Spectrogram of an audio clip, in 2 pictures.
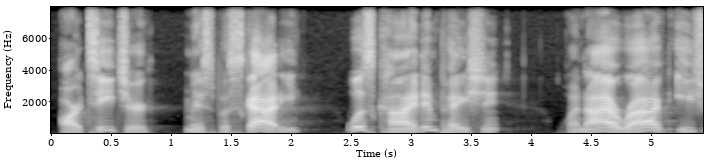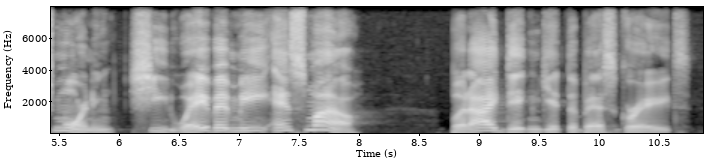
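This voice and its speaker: Male storytime reader, higher-pitched voice, highly expressive picture book delivery, dry close sound. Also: dry recording. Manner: expressive, dramatic emphasis with drawn-out words. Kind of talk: animated children's picture book read-aloud.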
